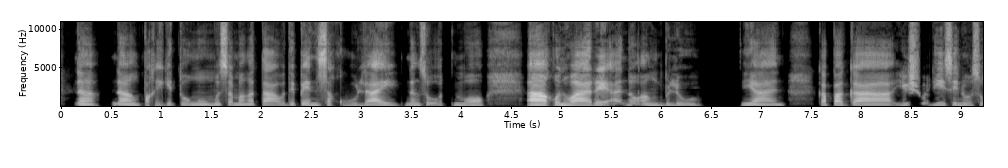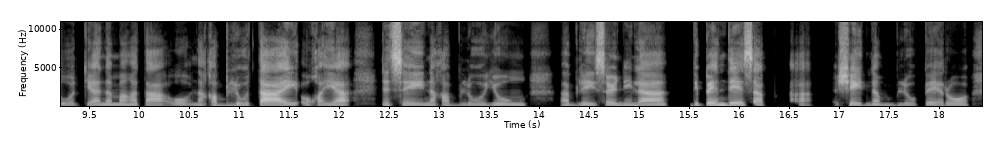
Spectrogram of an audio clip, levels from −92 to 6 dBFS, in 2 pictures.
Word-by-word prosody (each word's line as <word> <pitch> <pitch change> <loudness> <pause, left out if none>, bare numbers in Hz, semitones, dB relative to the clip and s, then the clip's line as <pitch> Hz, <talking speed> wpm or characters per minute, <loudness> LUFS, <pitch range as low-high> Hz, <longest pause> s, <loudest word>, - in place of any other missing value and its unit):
na 170 -2 0
ng 175 -1 0
pakikitungo 170 -1 -7
mo 170 0 -7
sa 170 +1 +4
mga 165 0 -4
tao, 150 -2 0
depende 195 +3 -3
sa 205 +1 +6
kulay 185 +3 0
ng 185 0 -7
suot 180 -1 -7
mo. 210 +3 -5 0.4
Ah, 225 -1 +10
kunwari 210 -2 +4 0.2
ano 195 0 -9
ang 180 0 -6
blue, 165 -3 -10 0.4
'yan. 160 -3 -2 0.2
Kapagka 175 -2 +2
usually 200 +2 -1
sinusuot 180 -5 -2
'yan 175 0 -3
ng 165 - -4
mga 160 0 -5
tao, 160 +2 -4
naka-blue 165 +5 -8
tie 195 -2 +4
o - - -11
kaya 170 +1 0 0.3
let's 190 -2 +7
say 175 -1 -1
naka-blue 170 +1 -9 0.2
yung, 160 0 -7 0.4
ah, 165 - -5
blazer 165 +1 +1
nila 180 -2 0 0.2
depende 235 +1 +1
sa, 200 -2 +6 0.3
ah, 180 -1 -8 0.3
shade 200 +3 +4
ng 170 -1 -7
blue, 165 0 -12
pero, 160 -2 -6
175 Hz, 145 wpm, -22 LUFS, 165-195 Hz, 0.4 s, Ah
